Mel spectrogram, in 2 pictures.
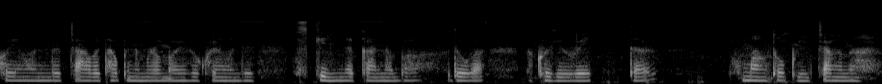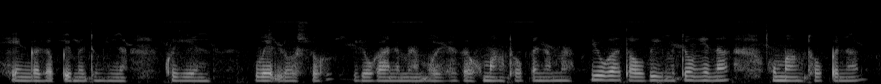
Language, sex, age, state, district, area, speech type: Manipuri, female, 30-45, Manipur, Chandel, rural, spontaneous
